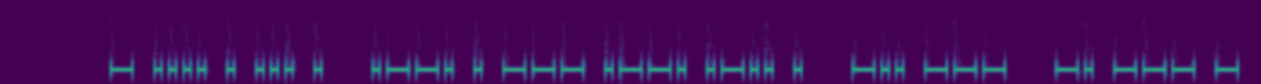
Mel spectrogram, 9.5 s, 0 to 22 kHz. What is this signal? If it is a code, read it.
Morse code, heard as a keyed tone, about 21 wpm, 700 Hz. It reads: THESE PEOPLE DO NOT
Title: Sentences from Top 1000 Words - Review Part 1 - 22wpm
